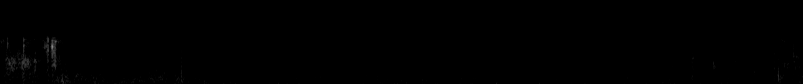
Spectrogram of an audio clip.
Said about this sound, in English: Sip of tea. Here we go.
